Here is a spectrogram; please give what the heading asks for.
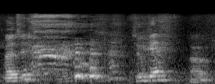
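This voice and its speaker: A man's voice: high-pitched, wildly swooping pitch, drawn-out words. A man teaching a math class in a loose, joking way, using coarse slang and constantly asking whether students agree. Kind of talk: casual classroom lecture with teasing. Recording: echoey classroom recorded from far off with noise.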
